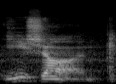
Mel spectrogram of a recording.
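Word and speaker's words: Ihsahn: it but it's it's it's spelled i i a i h s a n but it says here Ean oh yeah OB yeah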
